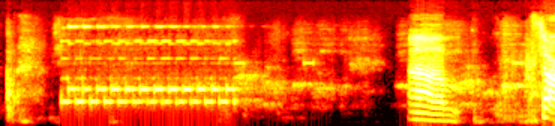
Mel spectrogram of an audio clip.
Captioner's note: phone ringing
